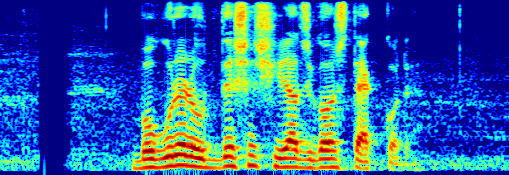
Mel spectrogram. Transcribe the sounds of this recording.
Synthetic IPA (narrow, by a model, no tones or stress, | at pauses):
boɡuɾeɾud̪ːeʃːeʃiɾad͡ʑɡɔnd͡ʑt̪ɛkːoɾe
